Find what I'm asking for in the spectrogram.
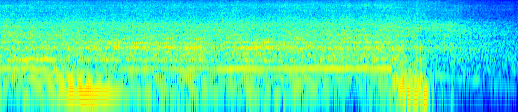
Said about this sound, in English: And today we're gonna use a jigsaw. So cut on the outside edge.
